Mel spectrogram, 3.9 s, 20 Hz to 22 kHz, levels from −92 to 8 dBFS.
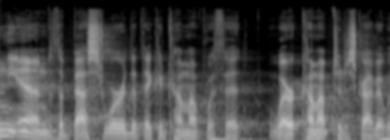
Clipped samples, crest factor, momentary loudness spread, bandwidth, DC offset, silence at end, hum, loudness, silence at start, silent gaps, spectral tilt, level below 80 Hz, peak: under 0.1%; 18 dB; 11 LU; 17.5 kHz; under 0.1%; 0 s; none; -22 LUFS; 0 s; none; -3.5 dB/octave; -38 dBFS; -4 dBFS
